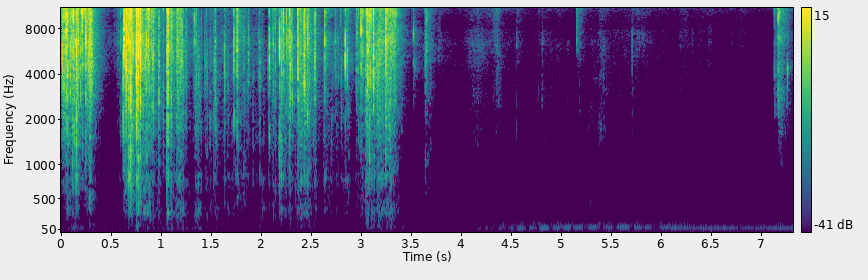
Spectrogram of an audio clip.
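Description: Crinkly handling of new mission cards and packaging from a Yedo board game expansion box, close and busy for about three seconds with sharp rustles and crackles, then fading to quiet faint fiddling.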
